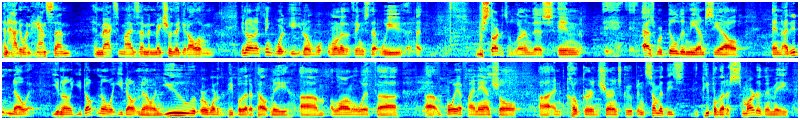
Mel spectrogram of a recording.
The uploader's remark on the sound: The Workers’ Mic live at Café Bionda. The first live show from Café Bionda in the South Loop in Chicago!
